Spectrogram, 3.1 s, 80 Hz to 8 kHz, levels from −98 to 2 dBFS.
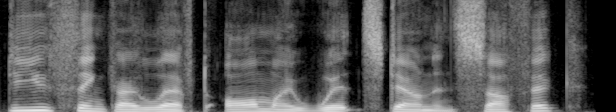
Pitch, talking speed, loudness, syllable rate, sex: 150 Hz, 215 wpm, -17 LUFS, 4.3 syllables/s, male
